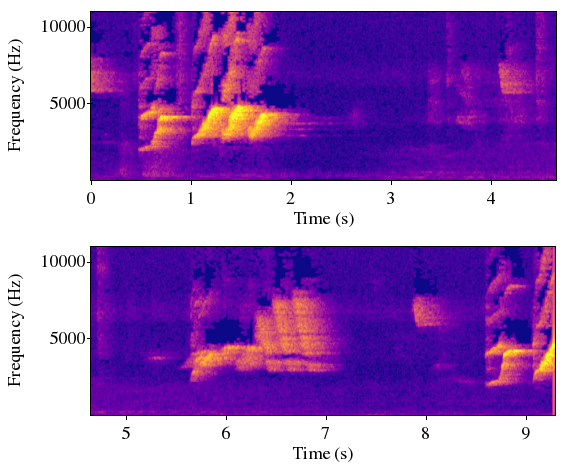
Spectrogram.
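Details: A double-collared seedeater returning to song after its moult sings bright, buzzy, high-pitched phrases of quick chirps and trills, in bursts separated by a few seconds of quiet, over a faint hum.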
